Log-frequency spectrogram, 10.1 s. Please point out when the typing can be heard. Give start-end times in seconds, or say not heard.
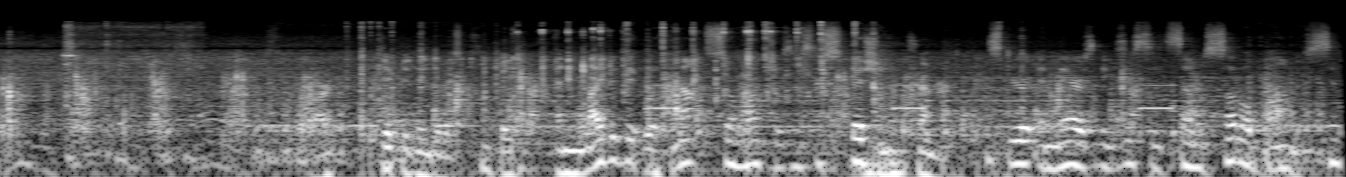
2.6-8.0.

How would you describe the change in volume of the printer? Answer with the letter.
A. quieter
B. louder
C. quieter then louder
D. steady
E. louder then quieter
D.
